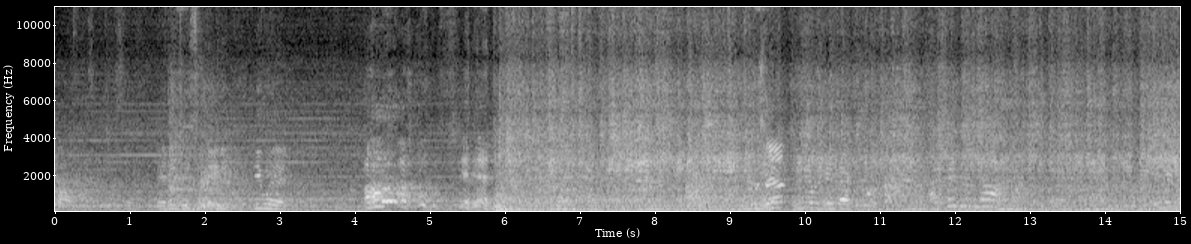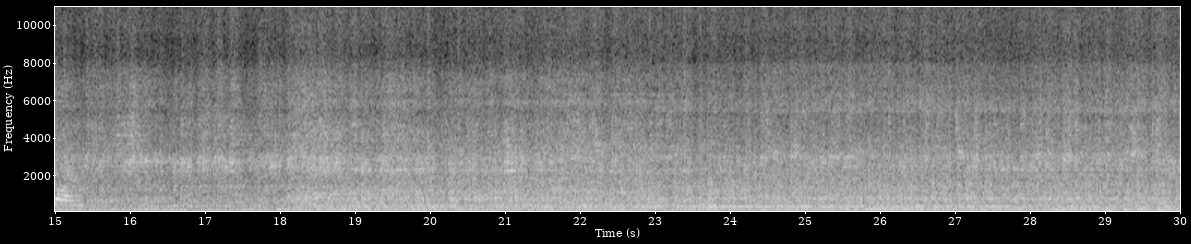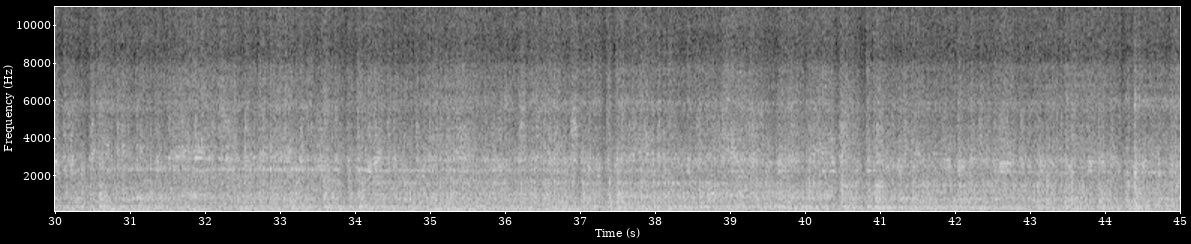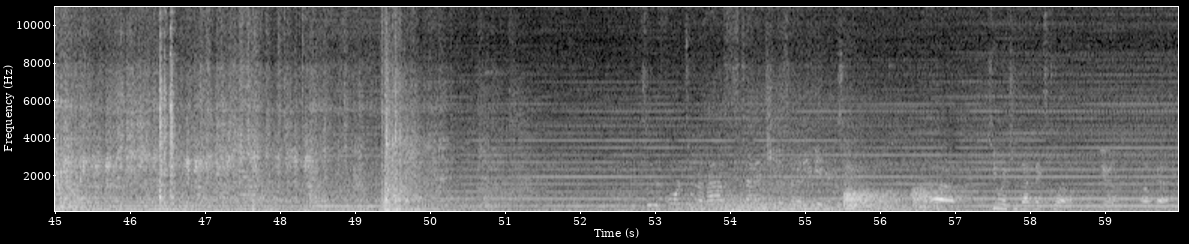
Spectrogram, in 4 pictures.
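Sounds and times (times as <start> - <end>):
machinery humming and hissing: 0.0 - 59.9
sharp knocks: 53.2 - 59.3.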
